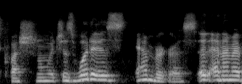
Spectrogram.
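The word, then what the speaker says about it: ambergris: So, so tell let's start just asking the obvious question which is what is amberers and am I pronouncing it correctly?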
